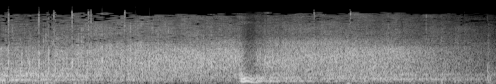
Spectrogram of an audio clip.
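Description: Sustained applause from a church audience for a woman who has just sung, a dense wash of many hands clapping at steady loudness that tapers off slightly toward the end, with no voices standing out.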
